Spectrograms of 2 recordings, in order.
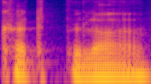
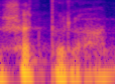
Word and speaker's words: Köttbullar: Tatsächlich kriegt man die immer als Köttbullar verkauft bei Ikea. Ich finde ja, den könnte man mal die korrekte schwedische Aussprache beibringen. Köttbullar natürlich.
